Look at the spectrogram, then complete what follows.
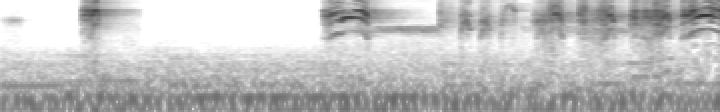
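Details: Young sogon still in green juvenile plumage, chattering as a lure to draw answers from other sogons: a lone sharp high chirp, then a burst of squeaky notes with a short flat whistle and dense high twittering toward the end.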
